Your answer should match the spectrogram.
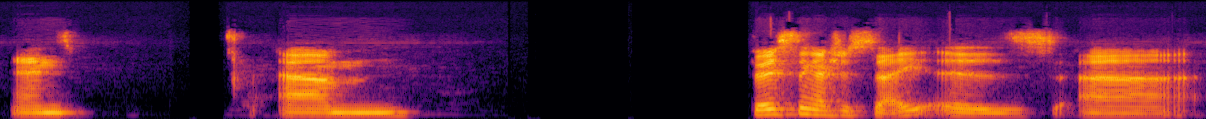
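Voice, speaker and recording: A man's voice: mid-range voice, extremely slow, fairly bright tone, highs cut off. A man with a New Zealand accent, a company founder presenting on a video call panel, explaining steadily with frequent ums and uhs. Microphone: computer mic on a video call.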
